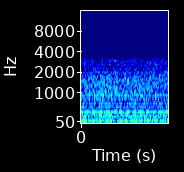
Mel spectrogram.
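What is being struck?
Nothing is struck.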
